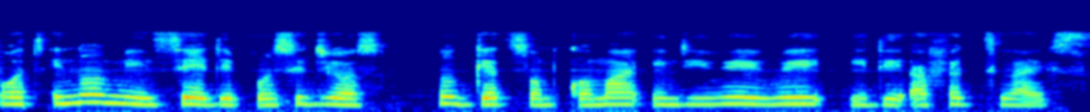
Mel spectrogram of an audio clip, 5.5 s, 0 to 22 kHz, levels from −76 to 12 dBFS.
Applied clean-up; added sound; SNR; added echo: neural separator model SepFormer DNS4.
